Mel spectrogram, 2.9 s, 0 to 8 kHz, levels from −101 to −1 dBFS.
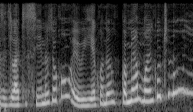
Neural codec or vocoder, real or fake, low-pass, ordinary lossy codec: vocoder, 22.05 kHz, 80 mel bands, WaveNeXt; fake; 7.2 kHz; none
